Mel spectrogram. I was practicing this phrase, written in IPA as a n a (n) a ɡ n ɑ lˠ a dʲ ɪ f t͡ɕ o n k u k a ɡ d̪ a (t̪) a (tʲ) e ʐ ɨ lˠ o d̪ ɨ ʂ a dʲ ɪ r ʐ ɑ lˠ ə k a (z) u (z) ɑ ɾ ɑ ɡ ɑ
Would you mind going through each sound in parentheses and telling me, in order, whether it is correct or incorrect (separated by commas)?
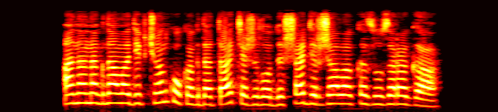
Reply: correct, correct, correct, correct, correct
